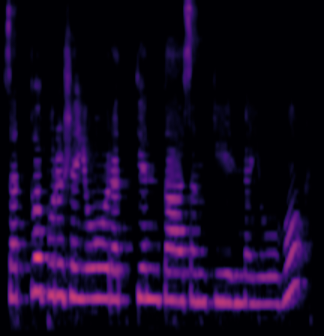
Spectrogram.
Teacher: Similarly, in atyanta asankirnayoho, atyanta sankirnayoho. So now when we combine and chant the whole sutram, sattva purushayoho combined with atyanta sankirnayoho, we have to replace this visarga with a ra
